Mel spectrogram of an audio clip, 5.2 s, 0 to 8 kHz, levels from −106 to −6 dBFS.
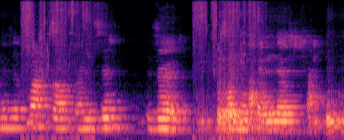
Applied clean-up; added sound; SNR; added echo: neural separator model SepFormer DNS4.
